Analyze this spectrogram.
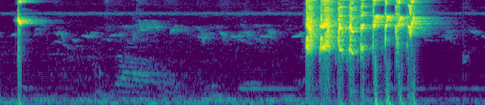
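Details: A Fischer's lovebird, one of a PB violet and a Euwing gold opaline pair, in the morning gives one sharp chirp, then a rapid, harsh burst of about a dozen shrill chirps lasting under a second.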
